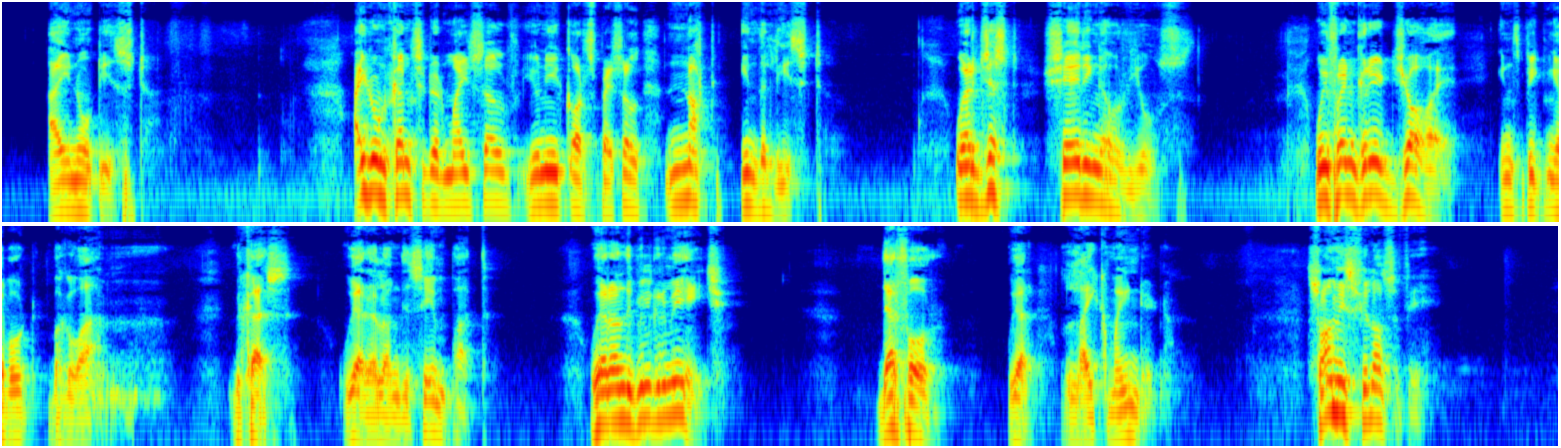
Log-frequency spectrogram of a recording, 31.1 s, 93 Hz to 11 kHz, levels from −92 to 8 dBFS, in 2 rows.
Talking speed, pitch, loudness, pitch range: 85 wpm, 145 Hz, -16 LUFS, 115-165 Hz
